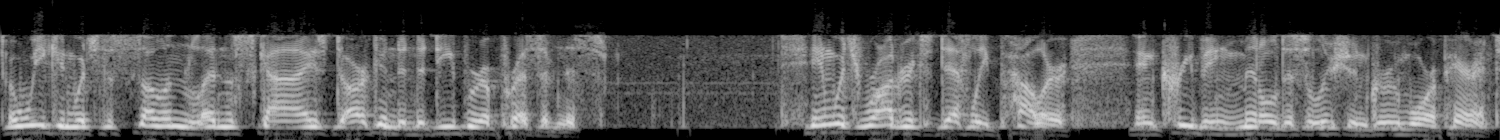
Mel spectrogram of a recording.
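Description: Man playing an earnest gentleman, tinny radio sound. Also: mid-range voice, steady tone, lightly acted. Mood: ominous, brooding. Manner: formal, deliberate, dramatic. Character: earnest, troubled gentleman narrator, loyal old friend. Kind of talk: old-time radio drama narration and dialogue. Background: prominent music.

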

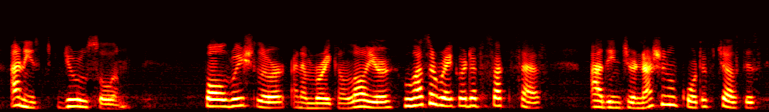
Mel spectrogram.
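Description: A woman's voice: a little high, dry recording. A woman reading scripted international news as a radio newsreader. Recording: dull, band-limited shortwave radio audio.

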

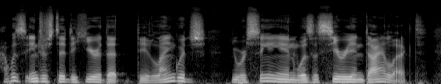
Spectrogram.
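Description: A man's voice: mid-range voice, fairly quick, no room sound. A man hosting a radio show, interviewing guests with friendly, plain questions.

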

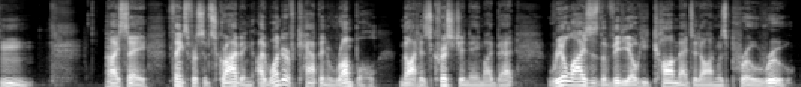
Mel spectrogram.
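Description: Deep-voiced Boston man, wry podcast host. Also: lively intonation, a little slow. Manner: wry, dryly sarcastic, chuckling asides. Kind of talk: casual solo podcast chat, reading listener comments.

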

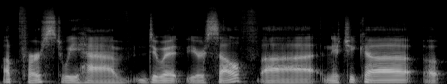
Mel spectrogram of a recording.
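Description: Male co-host, very deep voice, relaxed, filler-heavy delivery. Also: takes it slowly. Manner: laid-back, chuckling, with filler words. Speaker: podcast co-host. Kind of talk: casual chat.

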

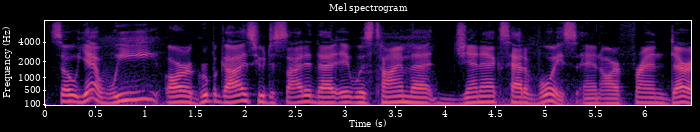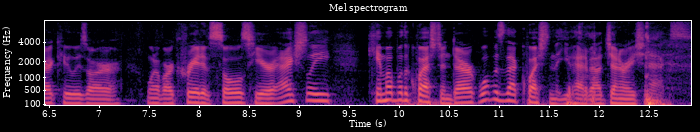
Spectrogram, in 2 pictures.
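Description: A man's voice: on the high side, fairly quick. A man in his early forties hosts a podcast, speaking in a casual chat and steering the talk along easily. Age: 40s. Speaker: podcast host.

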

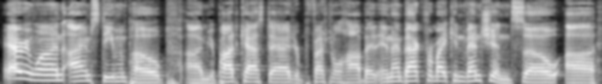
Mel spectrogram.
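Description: A man's voice: on the high side, lively intonation, brisk, a bit bright, clear, resonant tone, no echo, clean studio sound. A man hosting a casual podcast, joking and playful as he talks. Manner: playful, jokey. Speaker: podcast host.

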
